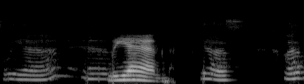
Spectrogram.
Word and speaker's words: Leanne: like to call upon, I think it's Liane or Leanne, and my apologies if I'm not pronouncing your name correctly. A request to unmute you has been sent, and I believe you are unmuted. Great. So yes, it's Leanne.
